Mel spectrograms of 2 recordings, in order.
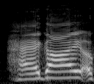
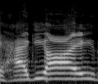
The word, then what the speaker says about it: Haggai: Haggai, okay, that's how you pronounce it. There's also some people say Haggai, that's also correct.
